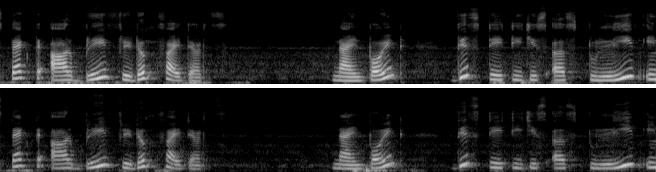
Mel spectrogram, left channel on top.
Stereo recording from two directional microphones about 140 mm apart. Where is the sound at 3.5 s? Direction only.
15° left (ahead or behind).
